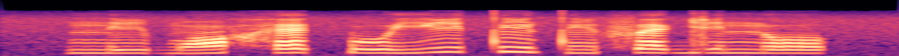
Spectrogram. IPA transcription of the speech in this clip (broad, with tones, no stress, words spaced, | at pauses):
ni˨bɔ̃˨˦hɛ˦k͡pu˧ ji˦ tĩ˦˨tĩ˨fɛ˧ɡi˧ no˧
